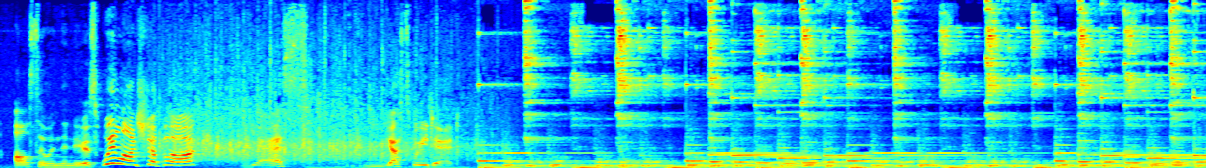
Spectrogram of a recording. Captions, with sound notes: Also in the news, we launched a book! (applause) Yes, yes we did. (uplifting music)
